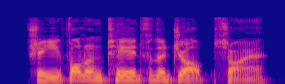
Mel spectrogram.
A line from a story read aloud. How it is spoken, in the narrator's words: said Vimes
